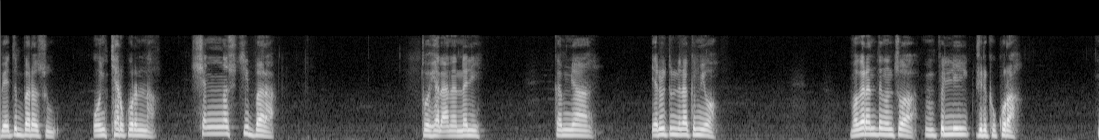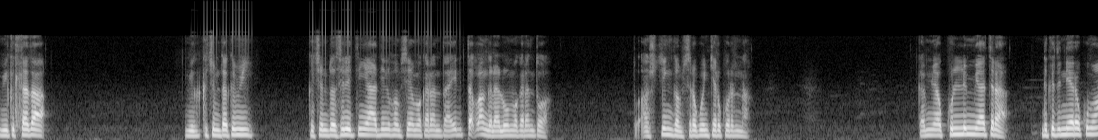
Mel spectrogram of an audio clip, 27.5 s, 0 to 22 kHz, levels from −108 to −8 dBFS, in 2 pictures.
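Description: From 16.12 to 19.52 s, the resampler restarted on every block. Each 40 ms block's edges were mishandled, causing a 25 Hz buzz under the speech.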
